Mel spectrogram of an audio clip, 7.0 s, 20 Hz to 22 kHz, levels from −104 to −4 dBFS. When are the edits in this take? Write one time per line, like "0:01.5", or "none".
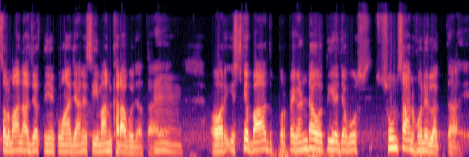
none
